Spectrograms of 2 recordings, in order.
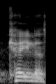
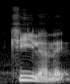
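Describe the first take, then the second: First: کیلن said as "kaylan", with an "ay" in the first syllable; the teacher models "kaylan" for کیلن carefully; correct form. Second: کیلن said as "kilen", with a plain long i and a rising end; the teacher tries the "kilen" reading of کیلن; kilen variant. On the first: Persian teacher giving students the correct کیلن. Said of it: "اما کیلن صحیح تر است". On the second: Persian teacher showing the less preferred form of کیلن. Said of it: "کیلن صحیح است". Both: Shown as a demonstration.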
